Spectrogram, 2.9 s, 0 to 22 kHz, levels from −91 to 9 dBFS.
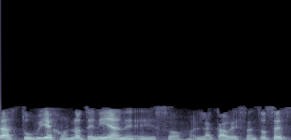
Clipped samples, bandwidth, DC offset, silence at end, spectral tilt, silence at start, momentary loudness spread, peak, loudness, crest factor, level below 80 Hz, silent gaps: under 0.1%; 5.4 kHz; under 0.1%; 0 s; -7 dB/octave; 0 s; 11 LU; -2 dBFS; -24 LUFS; 22 dB; -50 dBFS; none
